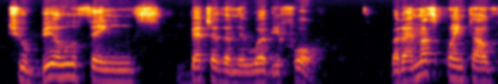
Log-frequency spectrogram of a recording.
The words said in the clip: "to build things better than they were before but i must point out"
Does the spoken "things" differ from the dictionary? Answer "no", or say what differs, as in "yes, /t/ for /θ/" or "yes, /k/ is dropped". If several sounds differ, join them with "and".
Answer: no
